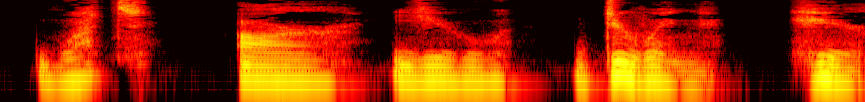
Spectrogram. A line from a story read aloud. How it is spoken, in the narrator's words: Rolf growled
